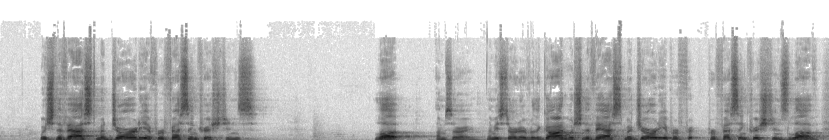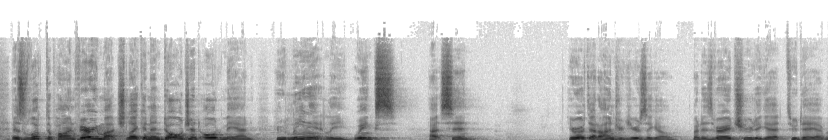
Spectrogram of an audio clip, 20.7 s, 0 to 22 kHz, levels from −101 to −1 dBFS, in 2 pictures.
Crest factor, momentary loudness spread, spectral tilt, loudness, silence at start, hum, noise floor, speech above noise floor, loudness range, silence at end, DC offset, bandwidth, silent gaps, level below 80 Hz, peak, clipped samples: 20 dB; 13 LU; -4.5 dB/octave; -21 LUFS; 0.5 s; none; -63 dBFS; 42 dB; 7 LU; 0 s; under 0.1%; 17 kHz; none; -60 dBFS; -2 dBFS; under 0.1%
